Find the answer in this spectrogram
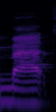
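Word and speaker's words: Maet: name is matt um it's the ae no it's pronounced matt matt you have expertise in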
